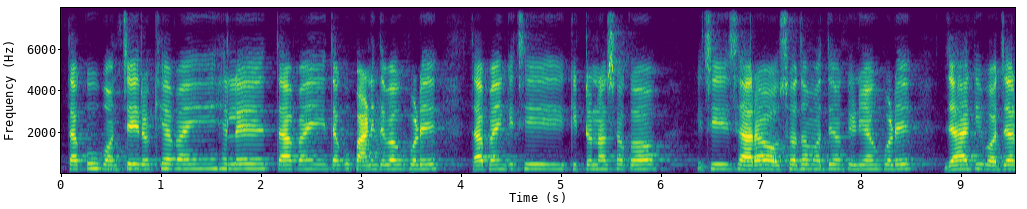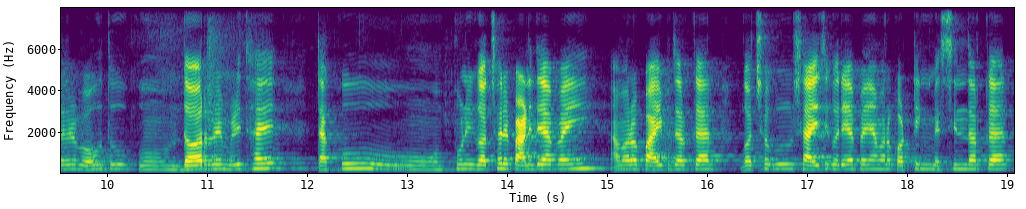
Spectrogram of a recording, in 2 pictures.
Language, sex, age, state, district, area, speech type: Odia, female, 30-45, Odisha, Dhenkanal, rural, spontaneous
